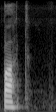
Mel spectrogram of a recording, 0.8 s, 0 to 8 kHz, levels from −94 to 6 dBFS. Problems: none marked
